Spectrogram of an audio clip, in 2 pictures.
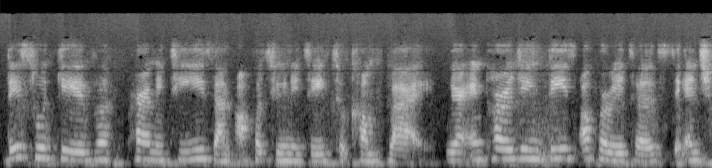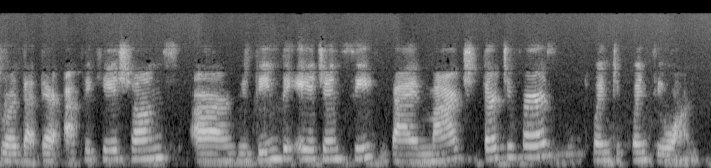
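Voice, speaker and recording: A woman's voice: medium pitch, a little mellow. Dull-sounding recording of woman official. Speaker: agency urban planner. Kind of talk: formal public information statement. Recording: dull audio with faint noise.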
